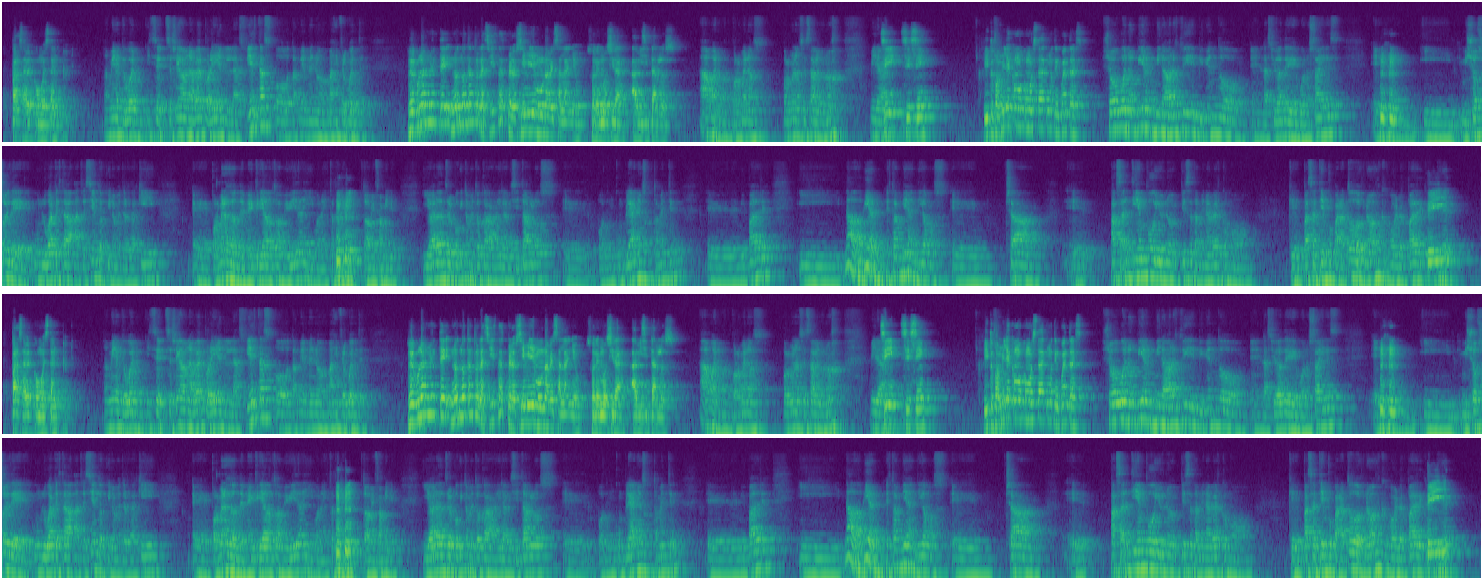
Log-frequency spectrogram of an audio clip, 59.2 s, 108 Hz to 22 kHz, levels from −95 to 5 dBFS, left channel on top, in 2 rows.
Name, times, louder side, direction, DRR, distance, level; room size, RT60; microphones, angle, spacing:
voice 1, 0.2-1.3 8.1-13.4 17.6-18.5 19.6-21.6 27.5-27.9 36.3-36.6 58.1-58.5, right 3 dB, 60° right, 6 dB, 0.7 m, -22 dB
voice 2, 2.0-7.2 13.9-15.2 15.6-18.2 19.8-20.0 22.0-26.7 27.4-33.0 33.4-43.1 43.6-45.2 45.5-49.3 49.7-50.3 50.8-51.2 51.8-54.5 55.3-58.5, right 1 dB, 25° right, -7 dB, 2.9 m, -29 dB
12.0 x 4.9 x 3.3 m, 1.0 s
head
